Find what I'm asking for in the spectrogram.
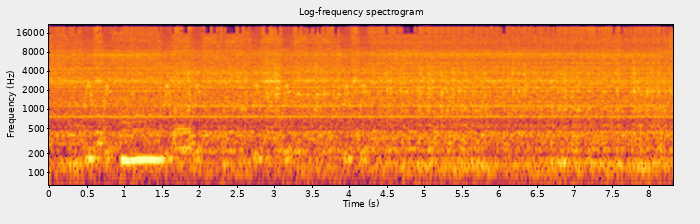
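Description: A Zortrax M200 3D printer prints a small rotary engine rotor, giving off a steady mechanical whir and hum with faint stepper tones and fan noise, moderately quiet and continuous.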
